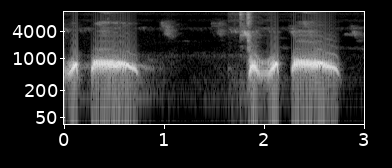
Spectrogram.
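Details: Dove cooing in two phrases, each a short hoarse note followed by a long, even, low coo, with quiet pauses between and no other clear sounds.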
